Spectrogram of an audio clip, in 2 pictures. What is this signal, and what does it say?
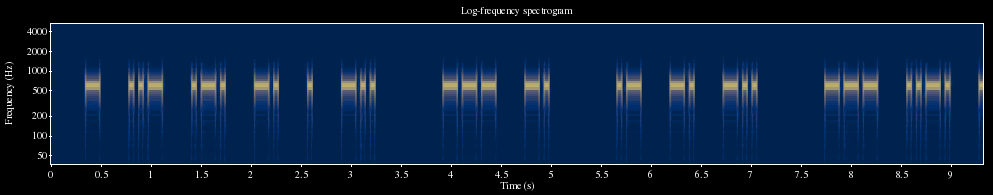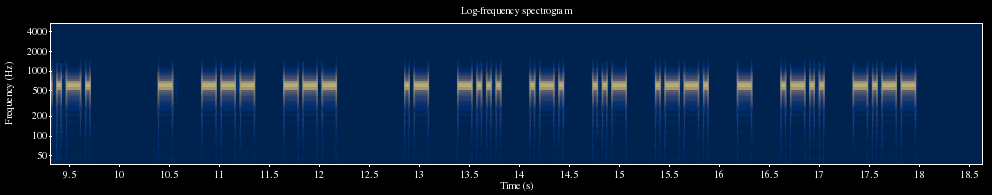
Morse code, heard as a keyed tone, about 25 wpm, spaced as for 18 wpm, 600 Hz. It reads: TURNED ON AND OFF TOO ABRUPTLY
